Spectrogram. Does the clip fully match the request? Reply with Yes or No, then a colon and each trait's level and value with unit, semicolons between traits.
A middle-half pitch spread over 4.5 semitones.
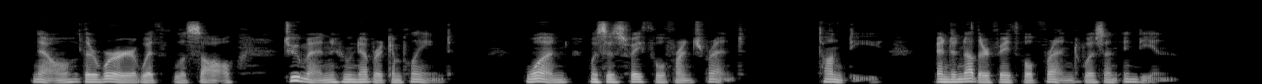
No: average, 2.8 semitones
